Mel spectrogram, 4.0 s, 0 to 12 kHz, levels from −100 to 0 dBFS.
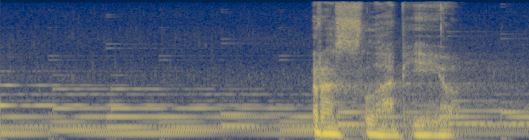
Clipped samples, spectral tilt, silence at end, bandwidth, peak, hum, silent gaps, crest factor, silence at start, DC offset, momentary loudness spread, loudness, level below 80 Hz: under 0.1%; -5 dB/octave; 0 s; 12 kHz; -4 dBFS; none; none; 20 dB; 0 s; under 0.1%; 15 LU; -24 LUFS; -38 dBFS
